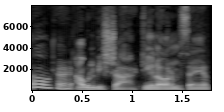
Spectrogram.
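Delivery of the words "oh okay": much higher, light and breezy; high shrug of an oh okay; unbothered. Retold or imitated. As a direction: toss it off up high. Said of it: "I'd be like".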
